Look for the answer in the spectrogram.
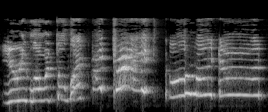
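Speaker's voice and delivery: very high, slow, stretched-out squeal; ecstatic disbelief. Real, not acted. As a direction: drag every word out in giddy shock. Fan sees idol liked tweet.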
